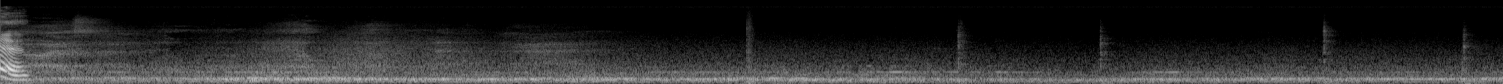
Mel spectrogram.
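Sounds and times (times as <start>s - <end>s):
low rumbling drone: 0.3s - 15.0s.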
